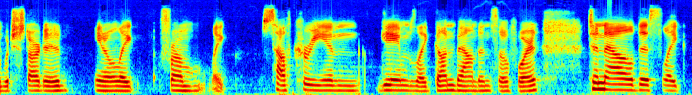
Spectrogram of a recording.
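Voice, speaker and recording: A woman's voice: on the low side, clear, resonant tone, no room sound. A woman calling into a radio show, chatting casually with a giggle and lots of fillers. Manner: giggly, rambling with many fillers. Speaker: caller. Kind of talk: casual chat on a phone-in. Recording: dull lo-fi call line.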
